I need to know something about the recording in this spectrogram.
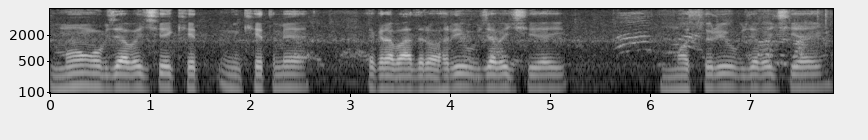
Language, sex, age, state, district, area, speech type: Maithili, male, 60+, Bihar, Sitamarhi, rural, spontaneous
